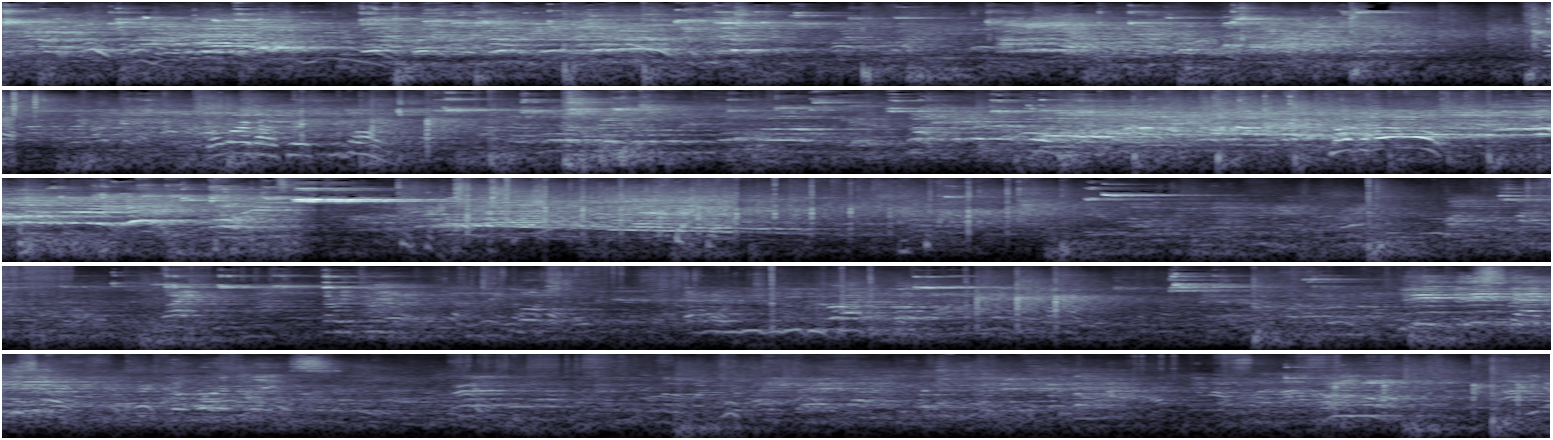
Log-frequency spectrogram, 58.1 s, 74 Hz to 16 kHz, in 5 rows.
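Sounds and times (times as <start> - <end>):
sneakers squeaking: 0.0 - 10.5, 12.0 - 21.4, 22.7 - 26.5, 30.2 - 32.3, 33.4 - 37.9, 39.8 - 42.3, 43.1 - 45.8.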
